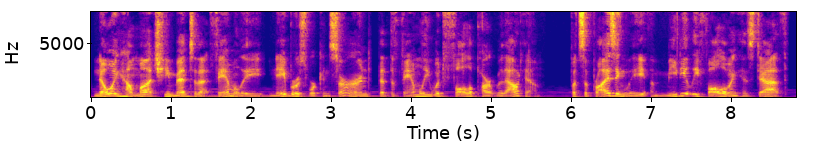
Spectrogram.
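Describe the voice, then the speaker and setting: Male podcast narrator, middle pitch, dramatic suspense delivery, soft music bed. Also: gravelly. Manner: suspenseful, swells louder at tense moments and drops low at grim ones. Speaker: podcast host and storyteller. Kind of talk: dramatic true-crime narration.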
